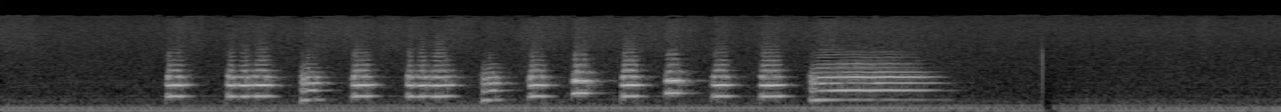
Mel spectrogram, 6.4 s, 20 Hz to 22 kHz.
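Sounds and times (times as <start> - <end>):
bugle call: 0.8 - 4.8.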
